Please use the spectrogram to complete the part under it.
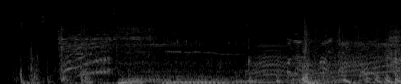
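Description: A car engine rumbles.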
